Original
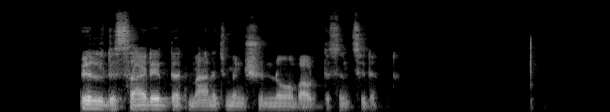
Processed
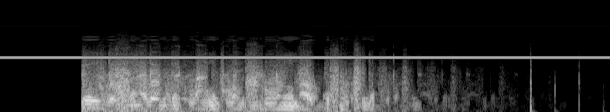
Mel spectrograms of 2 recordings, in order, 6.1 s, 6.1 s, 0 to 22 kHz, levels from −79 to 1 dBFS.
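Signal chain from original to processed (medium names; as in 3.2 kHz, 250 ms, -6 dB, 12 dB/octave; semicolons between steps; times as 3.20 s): 2.64–3.60 s: bass shelf 230 Hz +10.5 dB; in parallel at -2 dB: level held to a coarse grid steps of 10 dB; on the sum: fuzz box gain 29 dB, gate -37 dBFS; echo whose repeats swap between lows and highs 242 ms, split 970 Hz, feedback 52%, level -10.5 dB; phase shifter stages 2, 2.5 Hz, lowest notch 110–1200 Hz; class-D stage that switches slowly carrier 3.1 kHz; trim +5.5 dB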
